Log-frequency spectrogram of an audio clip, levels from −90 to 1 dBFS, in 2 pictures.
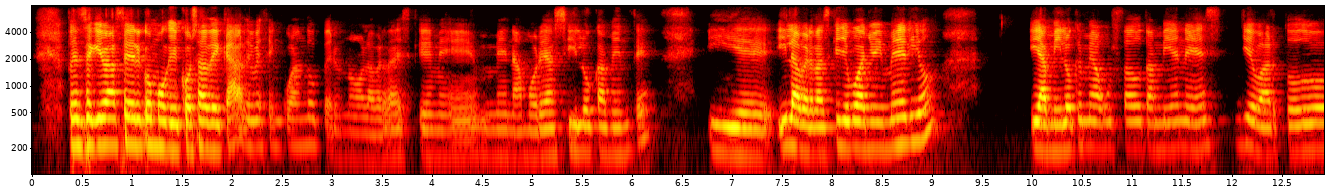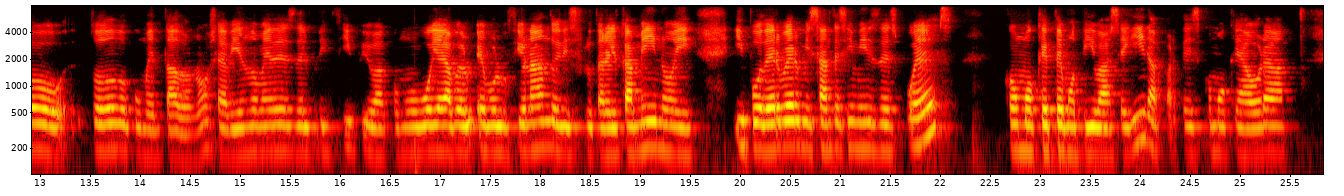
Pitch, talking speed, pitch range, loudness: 185 Hz, 200 wpm, 175-200 Hz, -28 LUFS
